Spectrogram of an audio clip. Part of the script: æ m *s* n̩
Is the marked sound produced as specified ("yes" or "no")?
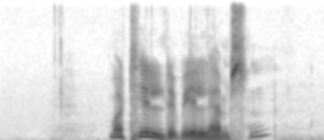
yes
